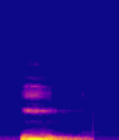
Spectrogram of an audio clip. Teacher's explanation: ऊ का नाम उकार है। उकार को छोटा सा मुंह खोल के किया जाता है या हल्का मुंह के साथ हल्की हवा बाहर आती है।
